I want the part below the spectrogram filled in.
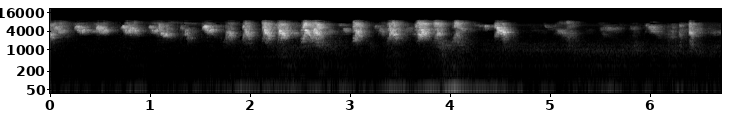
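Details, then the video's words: Sparrows feeding at a window-mounted feeder at breakfast, fed year-round; a busy stream of short, bright chirps and tweets overlapping rapidly, about three per second, thinning out toward the end. "Воробьи в кормушке - Завтрак"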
